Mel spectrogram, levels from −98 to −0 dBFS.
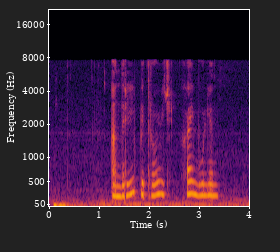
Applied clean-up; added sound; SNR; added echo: none; none; none; none.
